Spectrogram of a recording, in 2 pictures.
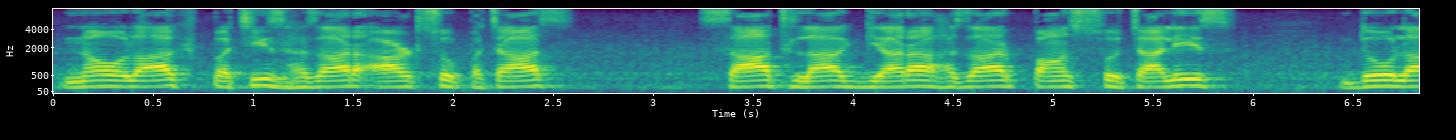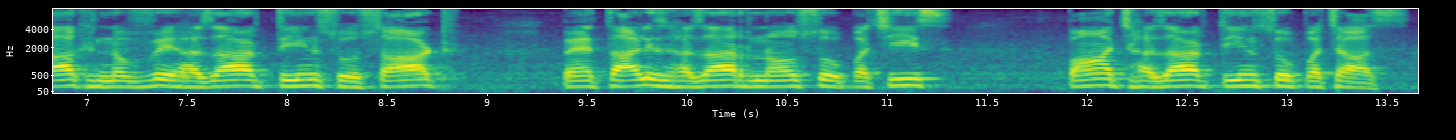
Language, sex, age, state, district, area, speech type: Urdu, male, 18-30, Bihar, Purnia, rural, spontaneous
